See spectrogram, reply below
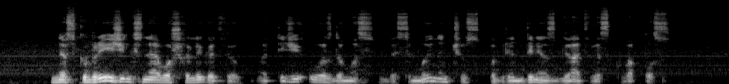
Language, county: Lithuanian, Vilnius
